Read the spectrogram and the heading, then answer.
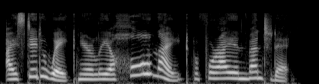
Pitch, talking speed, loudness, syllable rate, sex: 275 Hz, 205 wpm, -18 LUFS, 7.0 syllables/s, female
